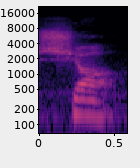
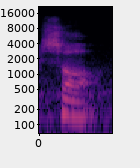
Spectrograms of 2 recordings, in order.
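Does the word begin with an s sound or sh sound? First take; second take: sh; s. First: The word begins with an sh sound. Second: The word begins with a plain s sound. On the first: The speaker calls it right. "It's supposed to be shaw" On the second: The speaker calls it wrong. "sometimes I'll be like saw. That's not how you say it"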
